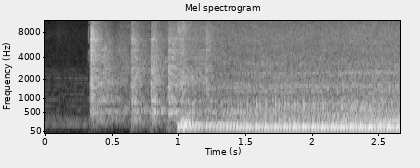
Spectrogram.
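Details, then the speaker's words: 2008 Triumph Rocket 3 after the starter relay mod, on a borrowed battery: short burst of cranking catches within a second and settles to a steady, even idle with no clicking; quick, clean start. "that was quick that was quick all right don't mind the mess um alrighty well it looks like a bloody winner that does terrific"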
